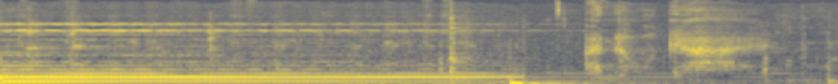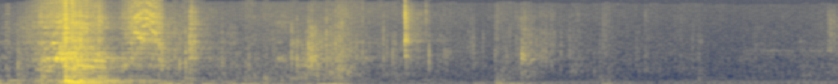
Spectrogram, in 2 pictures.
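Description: A band's last sustained chord on organ, dobro, acoustic guitar and bass ringing out and fading, stopped by a sharp thump about two and a half seconds in. Then two faint whisper-like breaths, and near silence.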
